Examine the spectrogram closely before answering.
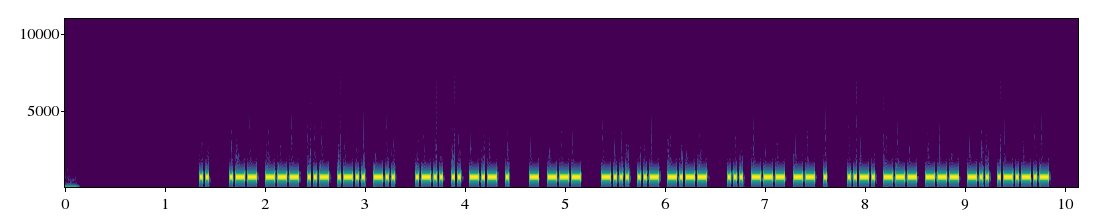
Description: Morse code, heard as a keyed tone, about 40 wpm, 700 Hz. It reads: I WOULD LIKE TO BUY SOME FOOD.
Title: Sentences from Top 1000 Words - Review Part 4 - 40wpm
